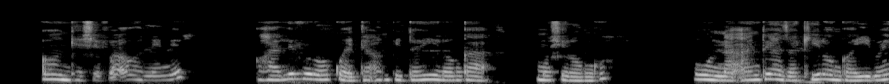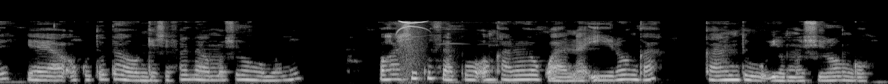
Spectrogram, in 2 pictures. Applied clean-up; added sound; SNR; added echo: none; Animal; -4 dB; none.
